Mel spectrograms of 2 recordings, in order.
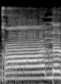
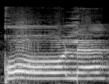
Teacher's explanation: قوف کے ساتھ یعنی موٹے حروف کے ساتھ جب بھی الف آتا ہے تو وہ الف بھی موٹا ادا ہوتا ہے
